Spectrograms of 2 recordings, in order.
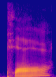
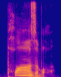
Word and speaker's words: plausible: The main stress is on the first syllable. Plausible. The final part is very light. You don't need to pronounce every syllable heavily. Exactly. Listen. Plausible.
